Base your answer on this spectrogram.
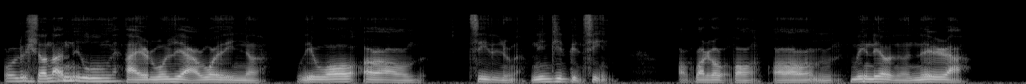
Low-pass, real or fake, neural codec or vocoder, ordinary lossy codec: none; fake; autoencoder, 22.05 kHz, a latent of 192 numbers a frame, VITS, trained on many speakers; none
